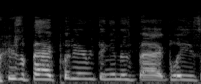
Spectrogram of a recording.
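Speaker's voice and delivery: hurried helpful attendant through the door; flight attendant voice. Retold or imitated.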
